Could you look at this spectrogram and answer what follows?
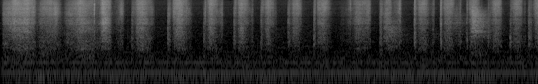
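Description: Paintbrush scrubbing paint into upholstery fabric in quick back-and-forth strokes, a scratchy rasp about three times a second.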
